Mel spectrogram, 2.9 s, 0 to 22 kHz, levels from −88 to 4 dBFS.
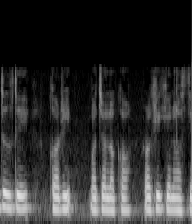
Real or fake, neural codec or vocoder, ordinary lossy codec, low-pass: fake; codec, 16 kHz, 4 kbps, FunCodec, trained on Chinese and English, 50 frames a second; none; 7.2 kHz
